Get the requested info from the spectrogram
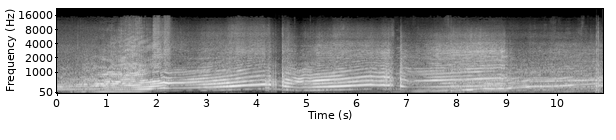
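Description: Supercar engine accelerating hard through the gears: the pitch climbs steeply, with sharp upshifts about four and a half and seven seconds in, and another engine revs up near the end.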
